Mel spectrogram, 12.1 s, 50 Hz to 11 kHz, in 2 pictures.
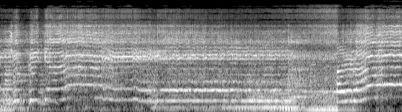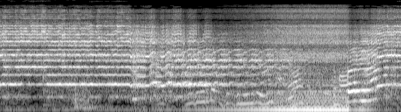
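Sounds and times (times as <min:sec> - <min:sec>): low engine-like drone: 0:08.9 - 0:12.0.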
